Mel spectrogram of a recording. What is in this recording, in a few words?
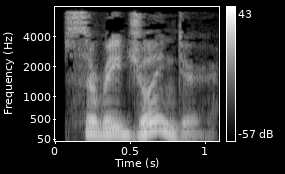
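"surrejoinder", British English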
